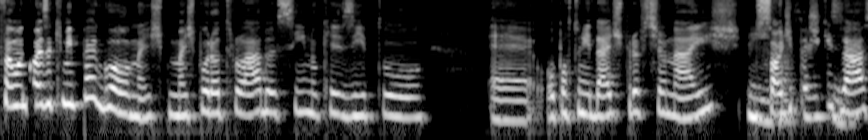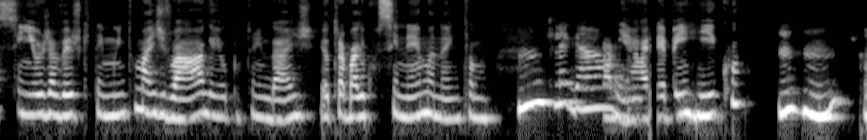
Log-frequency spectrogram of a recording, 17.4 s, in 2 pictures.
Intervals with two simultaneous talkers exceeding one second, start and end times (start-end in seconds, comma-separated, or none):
7.5-8.7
